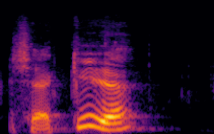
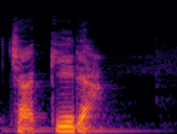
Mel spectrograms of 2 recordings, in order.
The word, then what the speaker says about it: Shakira: Y que incluso Shakira, no se dice Shakira, ay cabrón, mi cuello. Eh, no se dice Shakira, se dice Shakira.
